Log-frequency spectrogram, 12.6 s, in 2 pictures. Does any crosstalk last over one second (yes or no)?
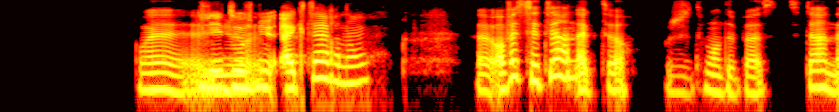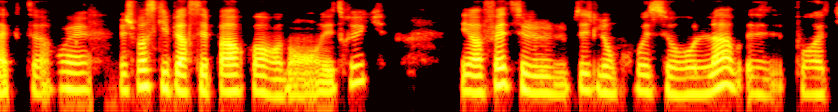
no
